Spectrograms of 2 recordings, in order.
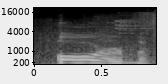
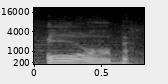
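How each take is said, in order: First: The voice effect is pitched slightly up. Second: The voice effect is pitched slightly down. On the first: The speaker calls it right. "as I've got it now, this is my orb" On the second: The speaker calls it wrong. "if I pitch down instead of up, we get orb. It doesn't have the energy"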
